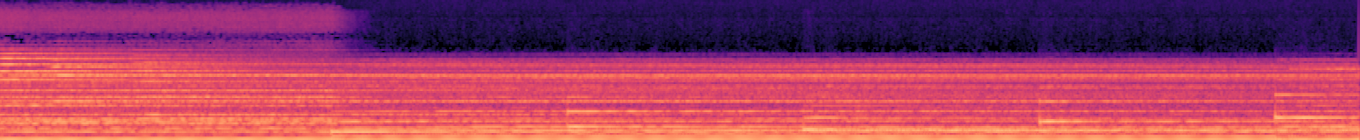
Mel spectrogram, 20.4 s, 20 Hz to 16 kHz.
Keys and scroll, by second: 1.1 space, 19.7 space.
